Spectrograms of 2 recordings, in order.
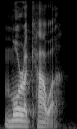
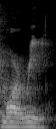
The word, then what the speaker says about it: Morikawa: And Japanese and like people in Hawaii, they pronounce it A-E-I-O-U. Oh, ooh. So it's, you know, obviously you have Mo, so Mo-ri, so R-I is Mo-ri, not Mora. So there's an I, so Mo-ri, and then you have Kawa.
